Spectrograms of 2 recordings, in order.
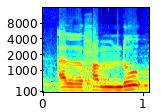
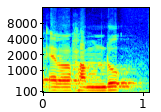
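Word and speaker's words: الحمد: Kita membaca alhamdu kada boleh elhamdu, alhamdulillah harus rata tuh hurufnya, kada boleh imalah mereng.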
